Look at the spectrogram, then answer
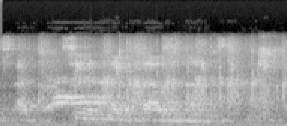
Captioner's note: cheers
